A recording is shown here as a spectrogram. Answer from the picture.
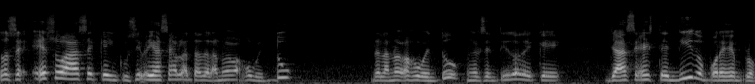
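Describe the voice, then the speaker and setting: Her medium pitch shows ordinary variation. This woman talks at a very fast pace. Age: 60s. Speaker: economist. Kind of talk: TV interview.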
